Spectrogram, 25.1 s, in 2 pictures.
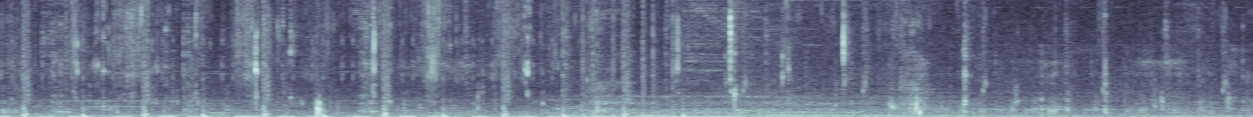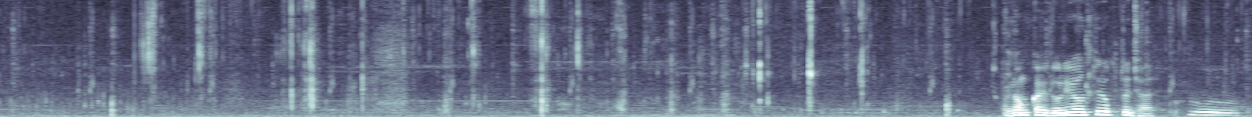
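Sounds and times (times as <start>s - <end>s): chewing and smacking mouth noises: 0.0s - 5.7s, 11.6s - 23.1s.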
